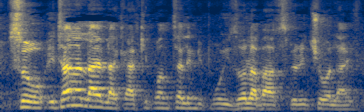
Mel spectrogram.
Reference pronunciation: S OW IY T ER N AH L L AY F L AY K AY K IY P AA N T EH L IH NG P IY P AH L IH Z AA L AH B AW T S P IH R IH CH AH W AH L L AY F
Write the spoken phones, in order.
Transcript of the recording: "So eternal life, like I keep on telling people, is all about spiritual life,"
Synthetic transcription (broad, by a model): S OW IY T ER N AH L L AY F L AY K AY K IY P AA N T EH L IH NG P IY P AH L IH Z AA L AH B AW T S P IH R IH CH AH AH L L AY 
